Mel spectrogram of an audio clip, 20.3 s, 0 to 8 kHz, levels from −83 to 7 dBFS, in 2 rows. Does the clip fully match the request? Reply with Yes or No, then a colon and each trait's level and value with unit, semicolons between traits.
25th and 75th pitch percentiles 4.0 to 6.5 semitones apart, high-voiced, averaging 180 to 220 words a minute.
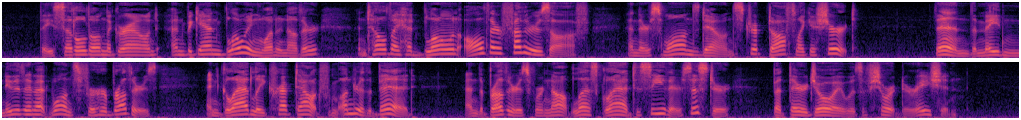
Yes: average, 4.8 semitones; high, 195 Hz; average, 185 wpm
